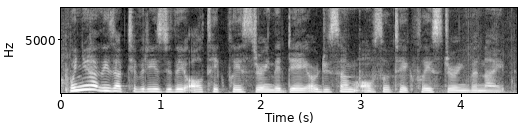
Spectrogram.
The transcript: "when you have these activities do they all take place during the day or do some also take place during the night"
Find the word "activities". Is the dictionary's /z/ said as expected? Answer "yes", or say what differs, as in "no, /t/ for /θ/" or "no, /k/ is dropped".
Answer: yes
